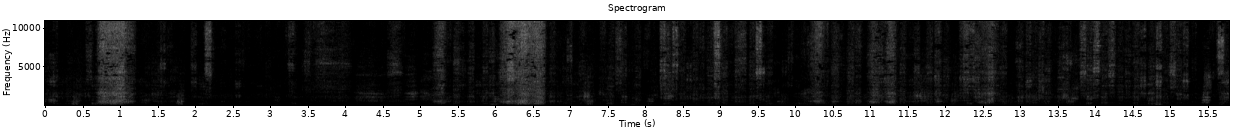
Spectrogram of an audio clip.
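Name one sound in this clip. A young man chews noisily with his mouth full.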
